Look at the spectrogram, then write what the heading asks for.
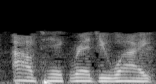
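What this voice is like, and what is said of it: Imitates another person's voice. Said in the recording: “That was ... doing his Super Dave impression.”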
